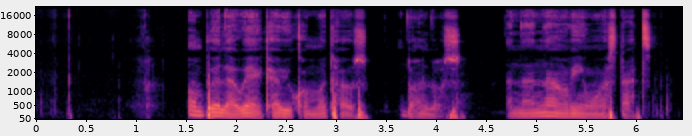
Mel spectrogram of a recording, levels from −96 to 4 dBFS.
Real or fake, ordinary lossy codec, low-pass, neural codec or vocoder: real; none; none; none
